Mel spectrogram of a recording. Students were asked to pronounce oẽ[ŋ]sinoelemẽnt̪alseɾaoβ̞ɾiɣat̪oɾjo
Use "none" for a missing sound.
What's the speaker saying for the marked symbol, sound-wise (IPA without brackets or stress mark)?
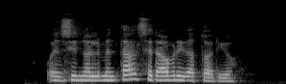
n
